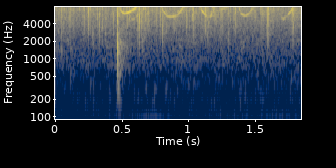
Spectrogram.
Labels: {"label": "biophony, dolphin", "recorder": "SoundTrap 500"}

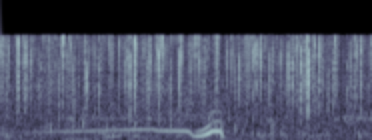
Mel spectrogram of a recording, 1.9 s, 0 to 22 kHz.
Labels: {"label": "biophony, cascading saw", "recorder": "SoundTrap 600 or HydroMoth"}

